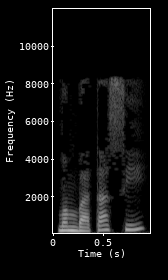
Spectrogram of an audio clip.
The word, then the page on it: membatasi: Indonesian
